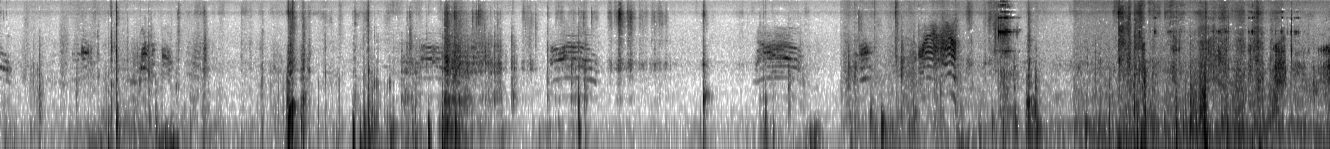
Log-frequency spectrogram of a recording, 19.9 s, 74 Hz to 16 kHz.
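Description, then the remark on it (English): An 18-year-old cat named Miso meows repeatedly at dinner time, its drawn-out, slightly hoarse cries coming in bursts amid clattering and shuffling noises, with occasional quiet human murmurs in the background. “Your last dinner as an 18-year-old cat.”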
